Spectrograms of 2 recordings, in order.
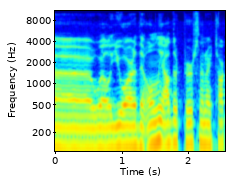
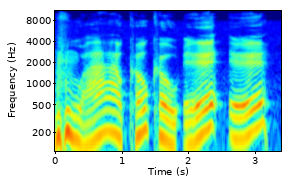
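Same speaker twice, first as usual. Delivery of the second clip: put-on toy voice, higher and louder; 6 semitones higher, 5 dB louder than usual. Near the end of a show's last episode, a host does a Furby toy impression. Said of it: "That's my Furby impression".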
